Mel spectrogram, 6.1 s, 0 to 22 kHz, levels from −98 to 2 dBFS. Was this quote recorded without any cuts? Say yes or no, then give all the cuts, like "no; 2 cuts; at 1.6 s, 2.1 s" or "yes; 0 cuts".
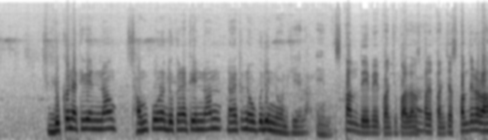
no; 1 cut; at 4.3 s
